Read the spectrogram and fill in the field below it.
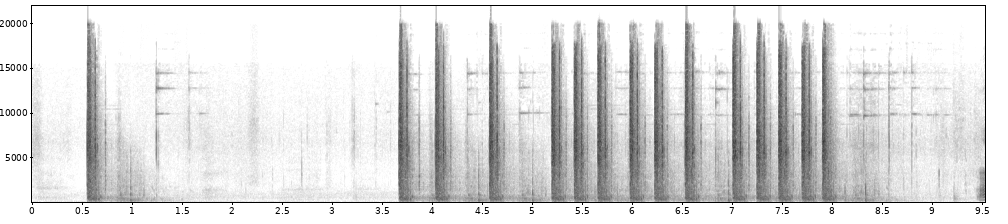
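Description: A CMMG Dissent MK3 .308 rifle fires outdoors: one sharp loud shot, a pause, then a rapid string of about fifteen sharp cracks at a steady pace, each with a brief ringing decay.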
